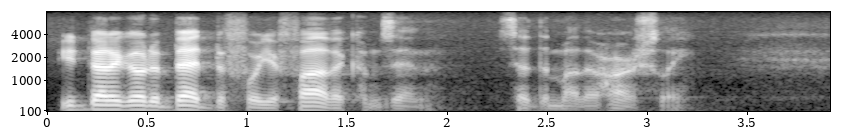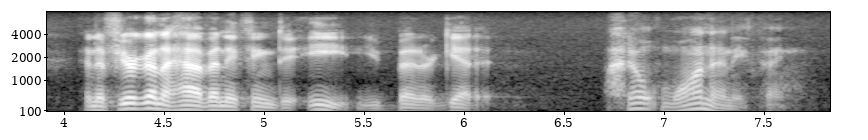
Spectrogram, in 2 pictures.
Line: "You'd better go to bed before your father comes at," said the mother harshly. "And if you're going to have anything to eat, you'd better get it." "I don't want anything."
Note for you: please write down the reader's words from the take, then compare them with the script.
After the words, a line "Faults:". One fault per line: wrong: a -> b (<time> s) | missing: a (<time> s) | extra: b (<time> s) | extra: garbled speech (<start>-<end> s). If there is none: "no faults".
"You'd better go to bed before your father comes in," said the mother harshly. "And if you're going to have anything to eat, you'd better get it." "I don't want anything."
Faults:
wrong: at -> in (1.7 s)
